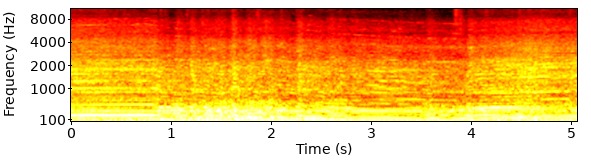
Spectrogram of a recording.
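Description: Race car in Le Mans Ultimate accelerating, its engine note climbing in steady harmonic layers and holding loud and close throughout, with no talk over it.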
